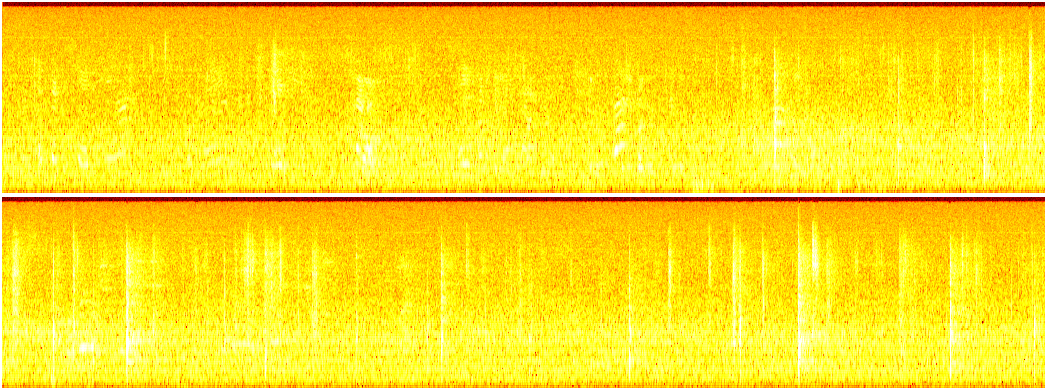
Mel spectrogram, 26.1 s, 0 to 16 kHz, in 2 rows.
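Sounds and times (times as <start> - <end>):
tennis ball pocks: 22.2 - 23.4.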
